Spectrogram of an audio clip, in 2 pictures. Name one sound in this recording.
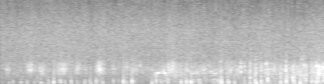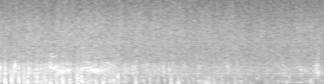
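Horses gallop across a field with pounding hooves.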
